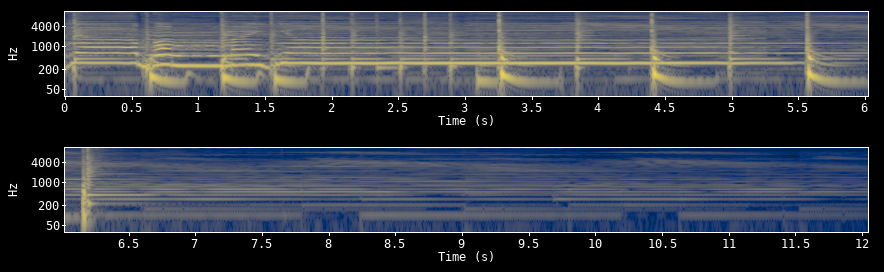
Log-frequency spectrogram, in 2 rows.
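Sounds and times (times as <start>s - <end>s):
veena and strings held note: 0.0s - 12.0s
sharp drum stroke: 5.6s - 6.3s.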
